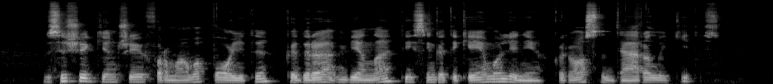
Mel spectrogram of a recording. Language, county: Lithuanian, Vilnius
